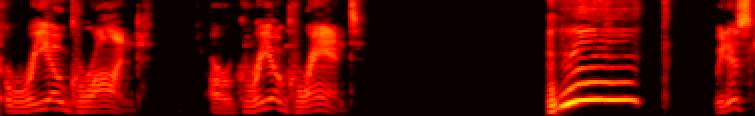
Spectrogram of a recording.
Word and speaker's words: Rio Grande: For the $10 super chat, pronounced Rio Grande or Rio Grande. It's pronounced Rio Grande or Rio Grande.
